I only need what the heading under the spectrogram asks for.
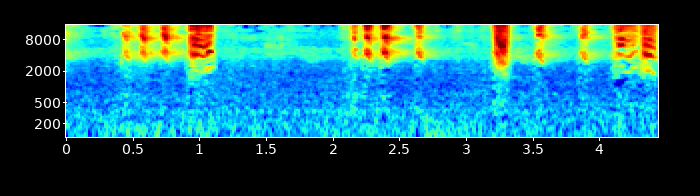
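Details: Calls of a female coleiro, the double-collared seedeater, meant to excite a male into singing: short, high, dry chips in loose bursts of two to four, with irregular gaps of about half a second to a second.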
